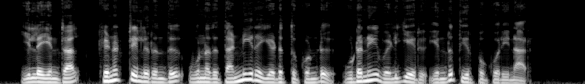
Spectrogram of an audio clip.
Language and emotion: Tamil, neutral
